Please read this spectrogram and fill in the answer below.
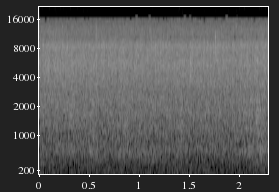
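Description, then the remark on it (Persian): Fine, light drizzle falls steadily in an alley, a soft continuous hiss of tiny raindrops with no distinct individual hits, heard alone without any voices. “نگاهی به کوچه میکنی بارون میاد خیلی وقته جان از اون بارون ریز ریزاست که خیلی دوست دارم”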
